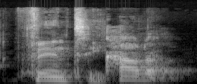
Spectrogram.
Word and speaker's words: Fenty: Fenty.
